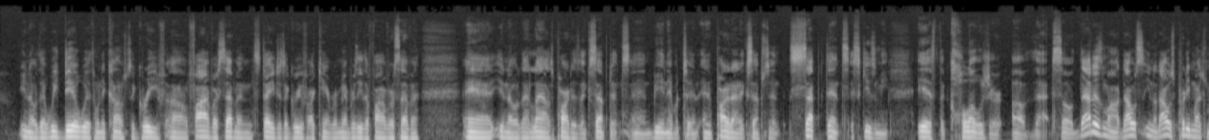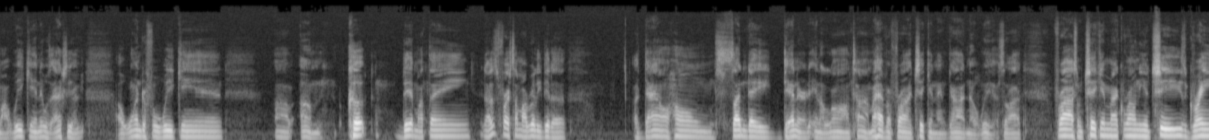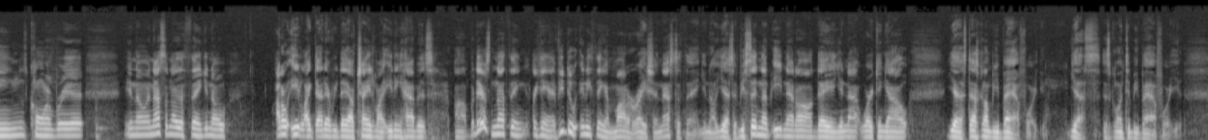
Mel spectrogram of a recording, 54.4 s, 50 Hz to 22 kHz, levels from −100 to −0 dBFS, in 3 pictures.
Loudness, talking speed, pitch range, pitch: -24 LUFS, 200 wpm, 105-135 Hz, 120 Hz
